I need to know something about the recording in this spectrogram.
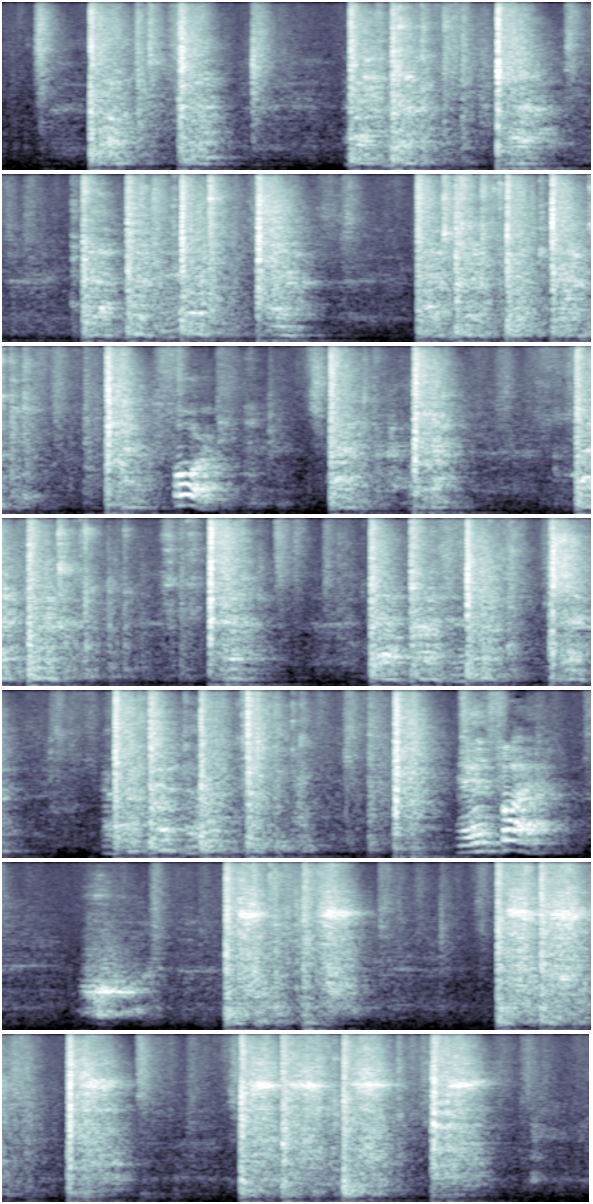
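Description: Boxing gloves and bare shins hitting a hanging heavy bag, a dull slam about once a second, as rounds of punches each followed by a low kick.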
